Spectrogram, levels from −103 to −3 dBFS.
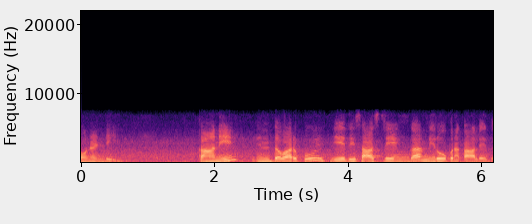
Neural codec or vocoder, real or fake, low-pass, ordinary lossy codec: none; real; 7.2 kHz; Opus, 16 kbps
